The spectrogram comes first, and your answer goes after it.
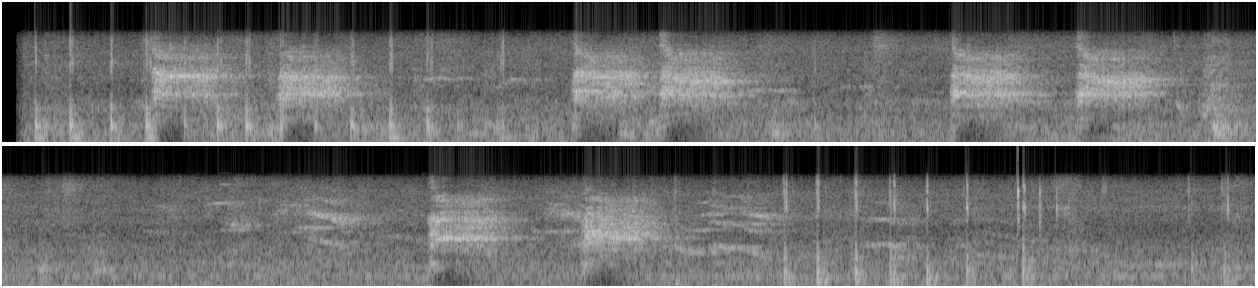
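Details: Chihuahua barking in short bursts, clusters of sharp yaps around two and five seconds and again near eight to nine seconds, with clicking and rustling noise between bursts.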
